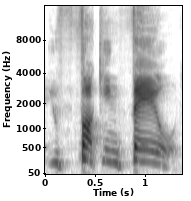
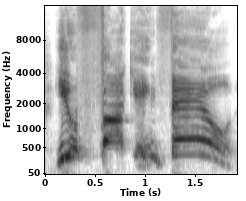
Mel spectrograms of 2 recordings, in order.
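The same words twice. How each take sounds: First: Said in the usual way. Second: High, drawn-out shout; emphatic shouted verdict. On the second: Real, not acted. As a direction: bellow it slowly, stretching every word.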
